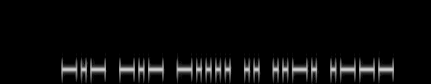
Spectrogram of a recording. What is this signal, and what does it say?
Morse code, heard as a keyed tone, about 25 wpm, 700 Hz. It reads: KK6IFJ
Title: USA Call Signs - 6 Characters - 3x Character Spacing - 25wpm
